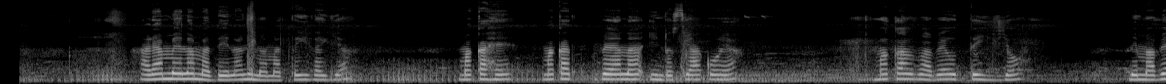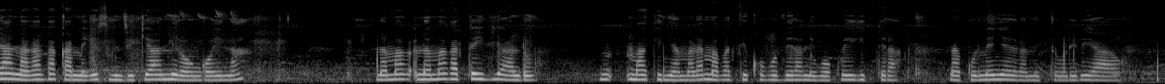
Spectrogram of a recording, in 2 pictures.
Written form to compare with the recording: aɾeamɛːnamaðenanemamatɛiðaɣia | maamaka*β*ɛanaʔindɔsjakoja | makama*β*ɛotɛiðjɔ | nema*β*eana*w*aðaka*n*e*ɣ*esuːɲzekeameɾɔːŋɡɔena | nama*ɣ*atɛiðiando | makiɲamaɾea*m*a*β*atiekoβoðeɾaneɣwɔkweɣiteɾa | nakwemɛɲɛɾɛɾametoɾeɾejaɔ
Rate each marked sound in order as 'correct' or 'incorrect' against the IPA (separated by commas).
correct, correct, correct, incorrect, incorrect, correct, correct, correct, correct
